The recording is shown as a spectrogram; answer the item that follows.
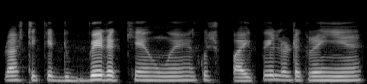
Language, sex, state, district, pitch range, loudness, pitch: Hindi, female, Uttar Pradesh, Lalitpur, 185-200 Hz, -20 LUFS, 195 Hz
